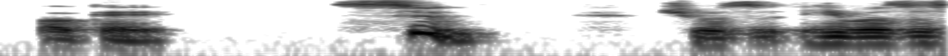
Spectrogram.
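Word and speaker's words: Sioux: Sue. Sue. Like Suzie in the banshees. Yeah. Sue. That sounds pronounced. Well, that's how it's pronounced. Okay. Sue.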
